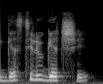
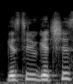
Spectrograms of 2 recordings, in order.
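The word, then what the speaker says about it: Gaztelugatxe: Alors c'est Gastélugatché. Gastélugatché,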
